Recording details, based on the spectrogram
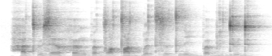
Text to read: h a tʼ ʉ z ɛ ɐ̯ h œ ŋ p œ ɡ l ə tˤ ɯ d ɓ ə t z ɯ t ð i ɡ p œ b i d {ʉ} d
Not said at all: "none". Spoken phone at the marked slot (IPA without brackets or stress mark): ʉ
